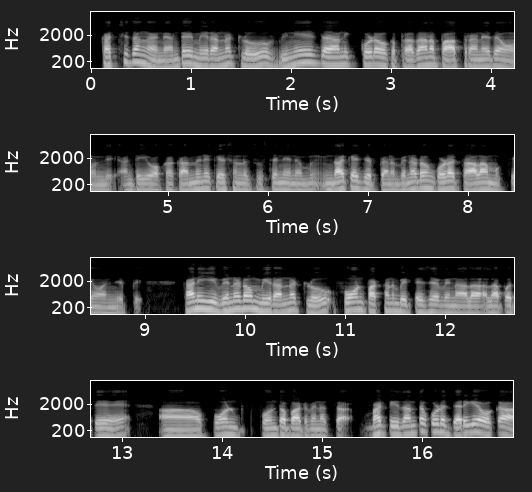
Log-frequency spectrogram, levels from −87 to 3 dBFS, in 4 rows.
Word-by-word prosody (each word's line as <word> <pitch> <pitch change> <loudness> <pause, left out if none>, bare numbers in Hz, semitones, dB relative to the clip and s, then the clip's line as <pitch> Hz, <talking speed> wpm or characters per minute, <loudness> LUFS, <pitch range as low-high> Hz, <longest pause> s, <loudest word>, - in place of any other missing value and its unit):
ఖచ్చితంగా 185 +3 -1
అండి. 110 - -5
అంటే 130 +9 -2
మీరన్నట్లు 135 +1 -1 0.3
వినేదానికి 160 0 +1
కూడా 155 0 +3
ఒక - - -6
ప్రధాన 140 +6 +3
పాత్ర 120 0 +4
అనేదే 125 +1 -1 0.2
ఉంది. 100 +2 -8
అంటే 105 +1 -7
ఈ - - -4
ఒక 110 +1 -7
కమ్యూనికేషన్‌లో 120 0 -3
చూస్తే 110 +2 -9
నేనేమో, 115 0 -5
ఇందాకే 130 +4 +3
జెప్పాను 110 -2 -3
వినడం 135 +5 0
కూడా 135 +3 +5
చాలా 115 +3 +6
ముఖ్యం 110 +1 -8
అని 105 0 -7
జెప్పి. 105 - -13 0.5
కానీ 170 +4 +7
ఈ - - +3
వినడం 185 +4 +3
మీరు 150 -2 +2
అన్నట్లు 140 -5 -2 0.3
ఫోన్ 170 +2 +3
పక్కన 145 +2 +2
పెట్టేసే 135 +1 -3
వినాలా 115 -1 +2
లేపోతే 125 +2 0 0.6
ఆహ్, 110 0 +2 0.2
ఫోన్ 140 +1 0 0.3
ఫోన్‍తో 130 +1 +1
పాటు 125 -3 +5
వినొచ్చా 115 -2 -2 0.3
బట్ 160 0 +3
ఇదంతా 155 +5 +1
కూడా 185 -1 +3
జరిగే 165 +7 +4
ఒక, 145 - -11
130 Hz, 160 wpm, -22 LUFS, 115-155 Hz, 0.6 s, కానీ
